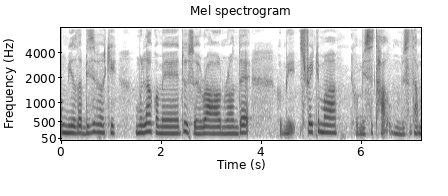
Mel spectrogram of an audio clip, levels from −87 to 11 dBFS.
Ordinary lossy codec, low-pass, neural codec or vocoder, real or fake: none; none; none; real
